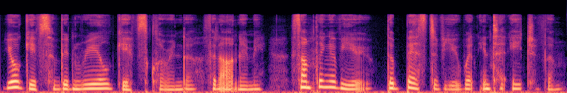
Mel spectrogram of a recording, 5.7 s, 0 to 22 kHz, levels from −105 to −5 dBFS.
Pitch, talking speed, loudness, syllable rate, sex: 185 Hz, 210 wpm, -20 LUFS, 5.4 syllables/s, female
